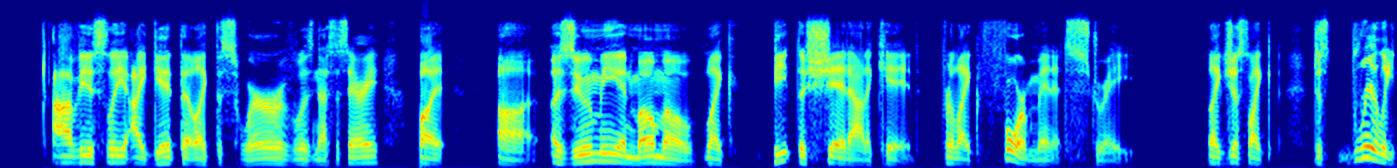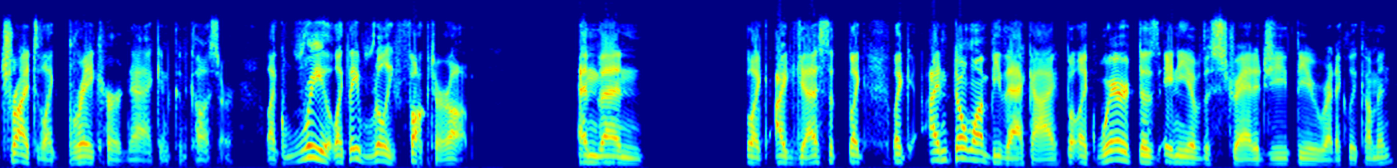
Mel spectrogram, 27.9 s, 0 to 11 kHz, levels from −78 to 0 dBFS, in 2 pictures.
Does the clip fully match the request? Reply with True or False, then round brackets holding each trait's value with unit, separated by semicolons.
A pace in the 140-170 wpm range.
True (160 wpm)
